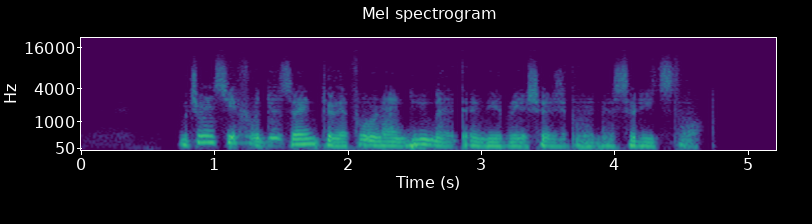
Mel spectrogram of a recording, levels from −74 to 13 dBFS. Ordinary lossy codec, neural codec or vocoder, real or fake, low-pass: none; codec, 44.1 kHz, 0.9 kbps, DAC; fake; 19.8 kHz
